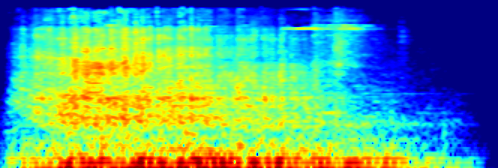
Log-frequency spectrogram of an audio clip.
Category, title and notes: Sound effects > Objects / House appliances
TOYMech-Samsung Galaxy Smartphone, CU Car, Pass By Nicholas Judy TDC
A toy car passing by. Recorded at Goodwill.
Phone-recording, toy, pass-by, car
